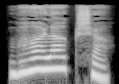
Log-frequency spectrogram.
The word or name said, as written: ಭಾಳಾಕ್ಷ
